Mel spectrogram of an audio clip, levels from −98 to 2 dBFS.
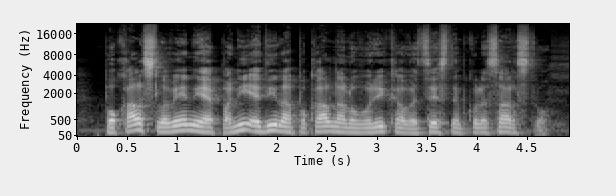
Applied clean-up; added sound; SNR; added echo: none; none; none; none.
